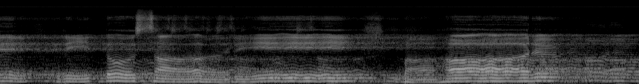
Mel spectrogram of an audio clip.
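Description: Unaccompanied naat singing: a man's voice through a microphone holds long, wavering, ornamented vowels in phrases of about a second each, with no instruments.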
